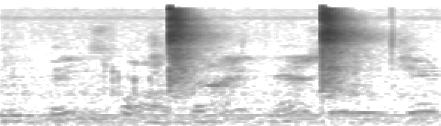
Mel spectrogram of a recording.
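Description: Two sharp snaps about three quarters of a second apart, the first about a second in, part of a steady series at an even pace, over a faint murmur.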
